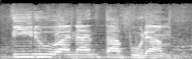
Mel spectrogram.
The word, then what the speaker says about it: Tiruvananthapuram: Ya el pasado 28 de marzo, más o menos, ya hace un poco de tiempo, sí, se produjo en la ciudad de Tiruvananthapuram. – La ciudad súper impronunciable. – Nombrarlo de nuevo. – Tiruvananthapuram.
